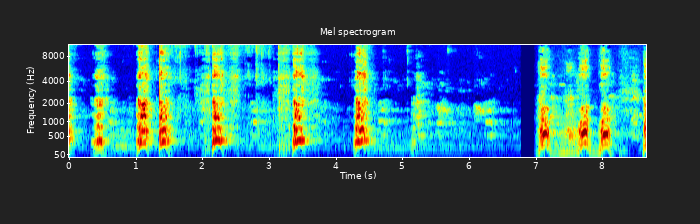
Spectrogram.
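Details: Tibetan Mastiff (Bhote Kukur) barking angrily: loud, gruff barks in irregular bursts, some doubled, a quieter gap near the middle, then a quick run of three barks at the end.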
